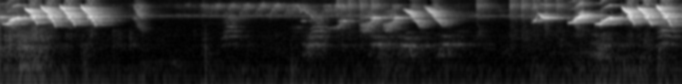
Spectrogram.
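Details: Lined seedeater singing tuituí quickly: rapid series of high, stacked descending chirps in bursts at start, middle and end, separated by thin buzzy trills and brief near-silence.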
